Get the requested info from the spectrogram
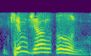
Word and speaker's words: Kim Jong-un: So Kim Jong-un, or Un, I guess is how you would pronounce it, the leader of North Korea.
